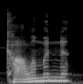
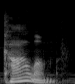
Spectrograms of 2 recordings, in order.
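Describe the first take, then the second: First: Every silent letter is sounded out. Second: The silent letters stay silent. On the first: "Gnomi is a gnome who pronounces every silent letter"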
